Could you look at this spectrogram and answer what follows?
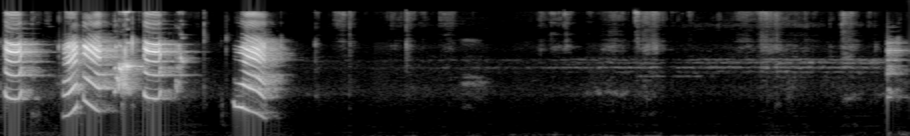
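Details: A few harsh, piercing parakeet screeches with falling pitch crowd the first three seconds, followed by near silence and a faint final note from the green ringneck parrot.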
